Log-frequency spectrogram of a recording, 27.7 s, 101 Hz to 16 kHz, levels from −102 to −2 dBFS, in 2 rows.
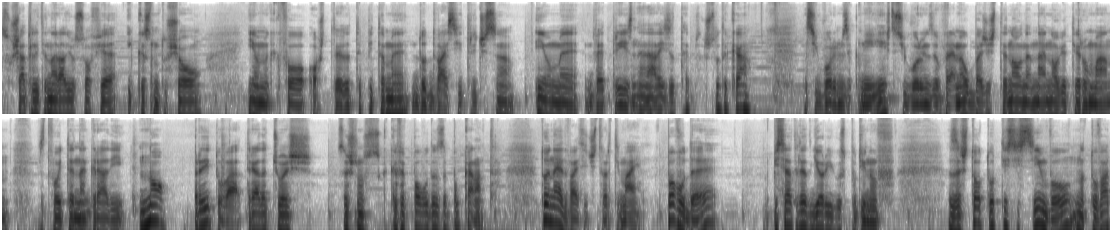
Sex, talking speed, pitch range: male, 145 wpm, 90-110 Hz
